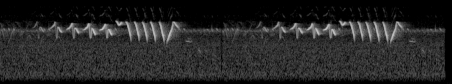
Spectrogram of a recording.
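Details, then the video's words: Yellow Warbler of the central and eastern United States singing two quick, high, sweet phrases, a run of bright chips speeding into fast slurred notes with a pause between; remembered as 'sweet sweet sweet, I'm so sweet'. "the yellow warbler song sounds like they're saying sweet sweet sweet I'm so sweet"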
